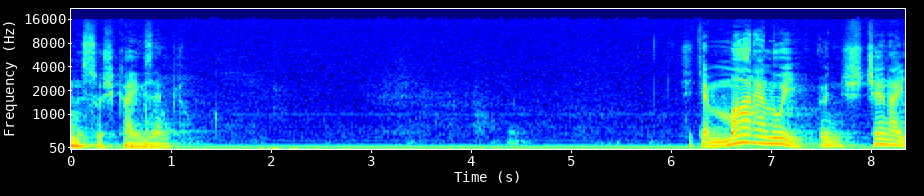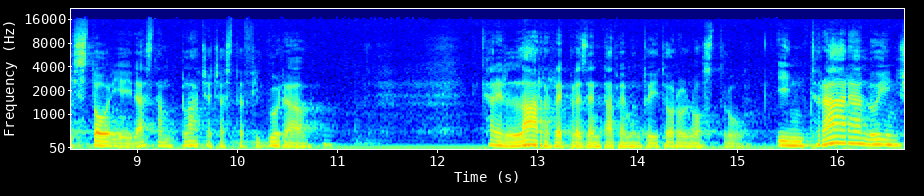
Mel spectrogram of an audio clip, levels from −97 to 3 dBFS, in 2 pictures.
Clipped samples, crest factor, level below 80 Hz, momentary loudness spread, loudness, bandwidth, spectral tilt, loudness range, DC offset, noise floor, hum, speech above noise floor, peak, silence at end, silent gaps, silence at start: under 0.1%; 20 dB; -48 dBFS; 25 LU; -31 LUFS; 17 kHz; -6 dB/octave; 10 LU; under 0.1%; -50 dBFS; 50 Hz at -50 dBFS; 20 dB; -12 dBFS; 0 s; none; 0 s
